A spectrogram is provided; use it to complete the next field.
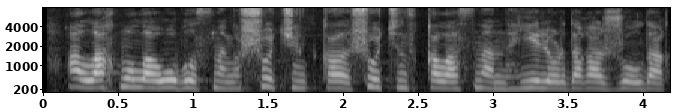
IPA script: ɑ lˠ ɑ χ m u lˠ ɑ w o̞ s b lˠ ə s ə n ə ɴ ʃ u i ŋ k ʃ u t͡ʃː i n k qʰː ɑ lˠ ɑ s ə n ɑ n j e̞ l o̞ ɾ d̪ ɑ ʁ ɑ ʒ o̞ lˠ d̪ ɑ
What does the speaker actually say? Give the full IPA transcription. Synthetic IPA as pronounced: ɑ lˠ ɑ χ m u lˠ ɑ w o̞ b lˠ ə s ə n ə ɴ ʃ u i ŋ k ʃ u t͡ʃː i n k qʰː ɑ lˠ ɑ s ə n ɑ n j e̞ l o̞ ɾ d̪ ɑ ʁ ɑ ʒ o̞ lˠ d̪ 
